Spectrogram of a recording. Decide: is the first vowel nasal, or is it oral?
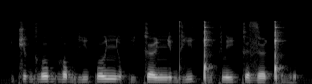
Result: oral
